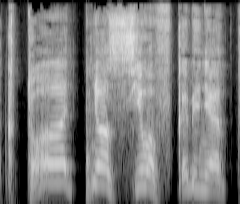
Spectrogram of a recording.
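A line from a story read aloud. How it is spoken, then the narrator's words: Angry bark. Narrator (Russian): рявкнул он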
